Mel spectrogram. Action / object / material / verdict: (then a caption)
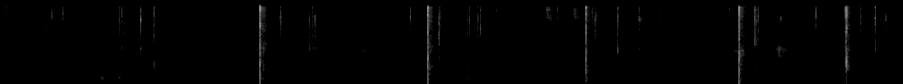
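scrape / bar of soap / soap / none. A red plastic peeler with a metal blade scrapes thin translucent ribbons off the edge of a hand-sized solid orange soap bar held by the fingertips, in a repeated peeling motion. Quiet, crisp, bright scraping clicks come at an irregular pace, with a few sharper, louder strokes standing out. The sounds are almost entirely high-pitched and stop instantly, with no ring.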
